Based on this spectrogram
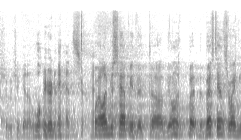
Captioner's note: laugh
